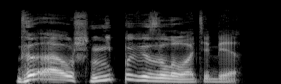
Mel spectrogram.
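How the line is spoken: Hearty laughter. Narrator (Russian): От души расхохотался мой собеседник

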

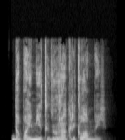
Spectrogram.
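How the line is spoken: Sighing. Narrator (Russian): вздохнул Юрьевский

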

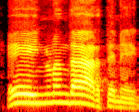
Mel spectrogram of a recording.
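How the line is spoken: Shouting. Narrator (Italian): gridò Freddy

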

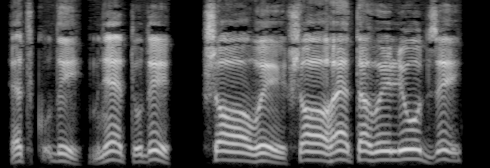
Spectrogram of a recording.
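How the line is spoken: Loud awkward question. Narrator (Russian): спросил громко и нелепо

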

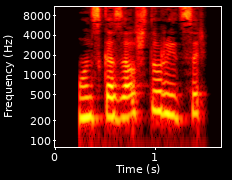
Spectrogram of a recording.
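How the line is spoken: Giggling. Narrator (Russian): хихикаю я

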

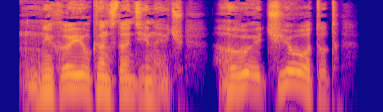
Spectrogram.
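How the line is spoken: Sleepy question. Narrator (Russian): сонно спросил лейтенант

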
